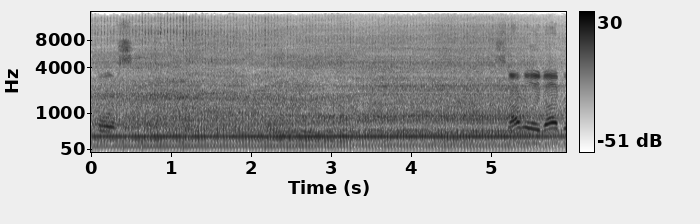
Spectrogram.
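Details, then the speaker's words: Briggs & Stratton Classic push mower engine swapped onto a Hyper Tough deck: steady even buzz at constant speed, no misses, surging or knocks, runs smoother than before; normal running. "a whole lot less more runs as smoother as she gets"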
